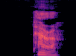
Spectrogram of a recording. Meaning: Very drunk
- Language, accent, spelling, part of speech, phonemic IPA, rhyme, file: English, Australia, para, adjective, /ˈpæɹə/, -æɹə, En-au-para.ogg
